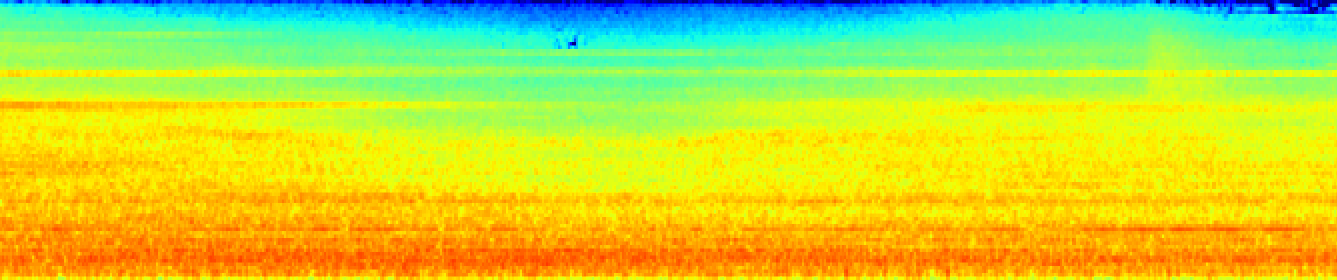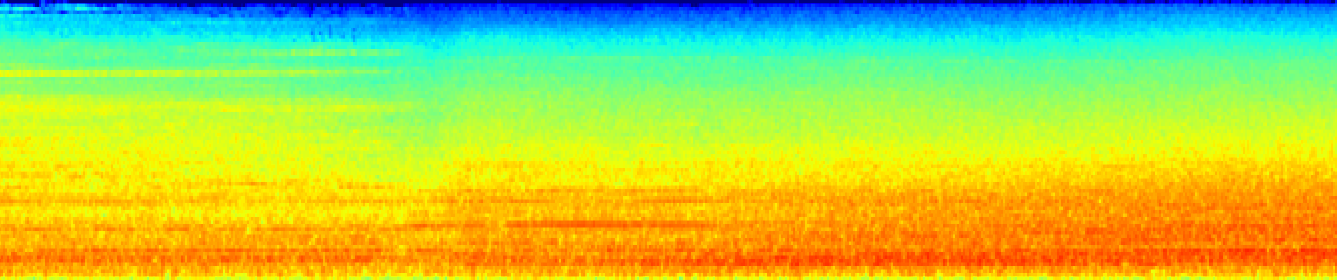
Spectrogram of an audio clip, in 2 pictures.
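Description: TGV high-speed trains running along an underground station platform, a steady rumble with whining tones over it. About two-thirds of the way through the sound changes, and a second TGV's noise grows louder as it pulls away down the platform.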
